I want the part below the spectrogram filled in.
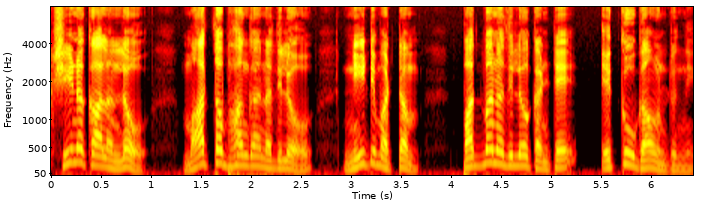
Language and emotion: Telugu, neutral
